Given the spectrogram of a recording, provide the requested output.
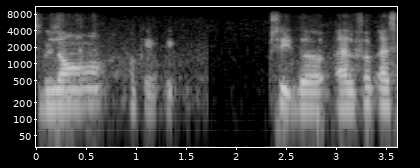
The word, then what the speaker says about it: blanc: For example, the word for white is blanc. C is silent at the end, not pronounced.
